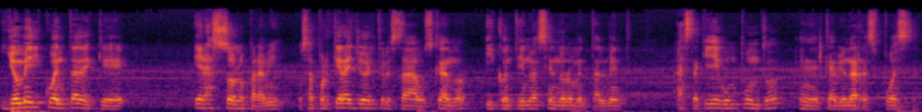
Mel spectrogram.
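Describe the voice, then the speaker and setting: A man's voice: mid-range voice, fast talker, a little hiss or hum. A man with a Mexican Spanish accent telling a personal story on a podcast, earnest and hesitant with many fillers and restarts. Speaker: podcast guest. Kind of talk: casual storytelling.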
